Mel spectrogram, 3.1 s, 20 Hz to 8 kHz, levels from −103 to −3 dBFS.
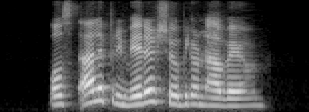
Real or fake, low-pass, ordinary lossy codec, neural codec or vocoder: fake; none; none; codec, 16 kHz, 0.8 kbps, ZipCodec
